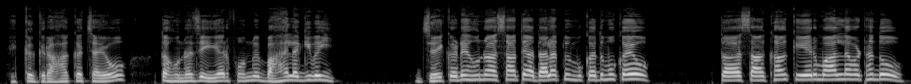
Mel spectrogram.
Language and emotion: Sindhi, fearful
